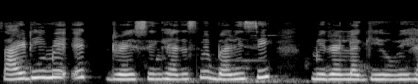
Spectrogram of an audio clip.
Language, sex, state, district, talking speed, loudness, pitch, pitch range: Hindi, female, Jharkhand, Ranchi, 185 wpm, -14 LUFS, 240 Hz, 230-305 Hz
